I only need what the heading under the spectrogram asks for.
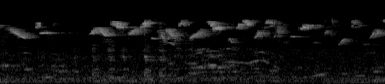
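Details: Dawn bird in a residence area near Gondar, Ethiopia, giving a steady, very high twittering of short, sweet chirps strung closely together, recorded from a balcony in 2017.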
